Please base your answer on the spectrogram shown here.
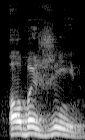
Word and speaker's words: aubergine: जैसे बोलते हैं श, वैसे बोलेंगे ज, ऑबरजीन। तो ये शुद्ध उच्चारण है।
